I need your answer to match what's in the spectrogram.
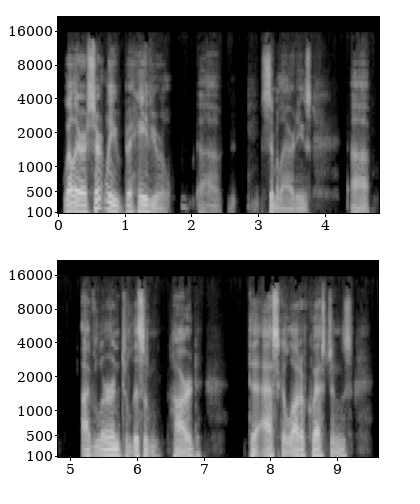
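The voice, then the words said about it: Smooth radio-announcer voice. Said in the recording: “natural sort of smooth jazz radio voice”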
